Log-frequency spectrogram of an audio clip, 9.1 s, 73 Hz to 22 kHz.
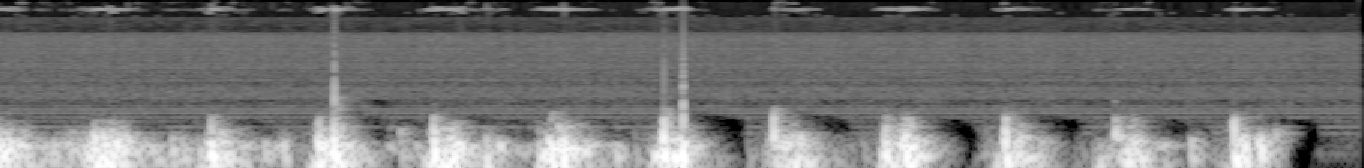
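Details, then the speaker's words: Low rumbling paediatric continuous machinery murmur that swells with each beat, with a very soft S1 and a loud P2 from increased pulmonary blood flow, radiating to the interscapular area: patent ductus arteriosus. "Could you identify the loud P2? It's called a machinery murmur."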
